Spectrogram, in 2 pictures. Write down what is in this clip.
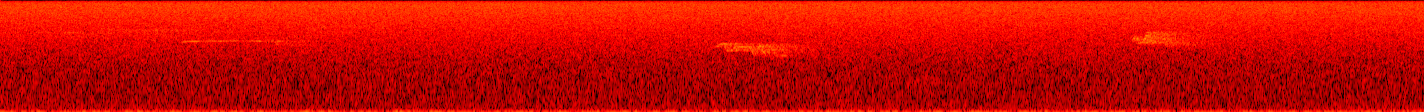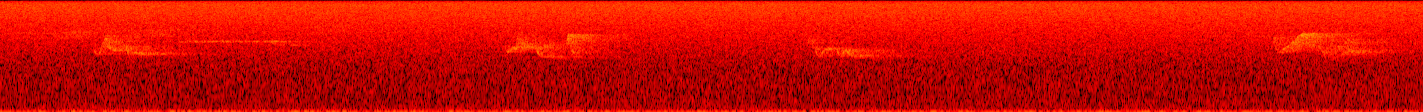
Black-throated Green Warbler, Red-eyed Vireo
